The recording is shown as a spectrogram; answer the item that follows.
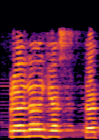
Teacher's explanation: ಪ್ರಲಯಸ್ತ ಯ ಮೇಲೆ ಆಘಾತ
